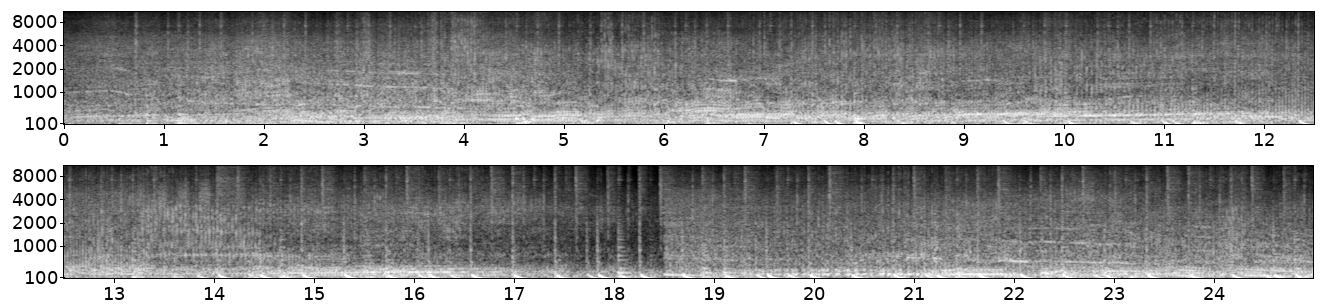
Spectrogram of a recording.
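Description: Racing lawnmowers roar past at a lawnmower racing championship, engines loud and close, revving and buzzing as several machines pass one after another.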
